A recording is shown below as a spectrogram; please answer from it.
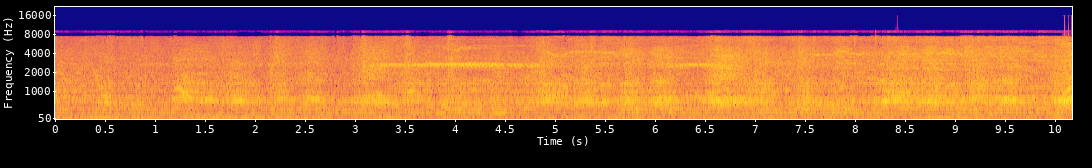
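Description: Large street crowd of protesters shouting and chanting, many voices at once. A high held note cuts through twice in the middle.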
